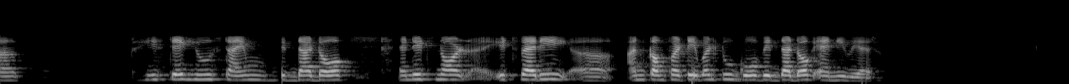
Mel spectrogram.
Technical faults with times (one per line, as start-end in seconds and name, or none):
2.74-2.82 packet loss with pitch repetition
6.92-6.94 packet loss with pitch repetition
8.62-8.66 packet loss with pitch repetition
